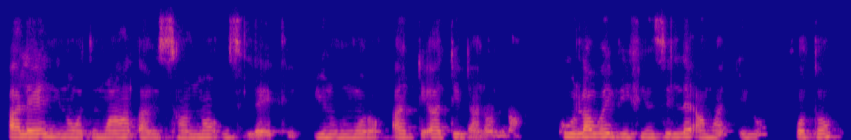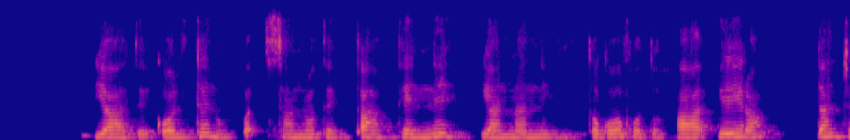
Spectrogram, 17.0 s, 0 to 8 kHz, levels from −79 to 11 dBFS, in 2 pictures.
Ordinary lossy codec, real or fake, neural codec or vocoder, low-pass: Opus, 32 kbps; fake; codec, 16 kHz, 4.8 kbps, FACodec; 7.2 kHz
